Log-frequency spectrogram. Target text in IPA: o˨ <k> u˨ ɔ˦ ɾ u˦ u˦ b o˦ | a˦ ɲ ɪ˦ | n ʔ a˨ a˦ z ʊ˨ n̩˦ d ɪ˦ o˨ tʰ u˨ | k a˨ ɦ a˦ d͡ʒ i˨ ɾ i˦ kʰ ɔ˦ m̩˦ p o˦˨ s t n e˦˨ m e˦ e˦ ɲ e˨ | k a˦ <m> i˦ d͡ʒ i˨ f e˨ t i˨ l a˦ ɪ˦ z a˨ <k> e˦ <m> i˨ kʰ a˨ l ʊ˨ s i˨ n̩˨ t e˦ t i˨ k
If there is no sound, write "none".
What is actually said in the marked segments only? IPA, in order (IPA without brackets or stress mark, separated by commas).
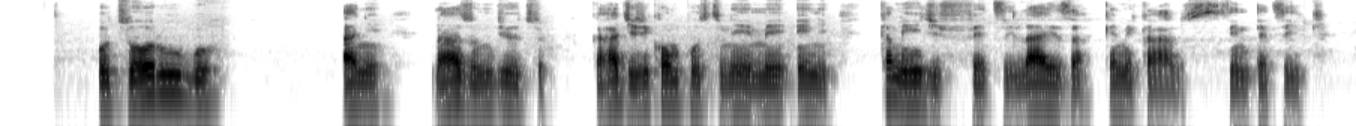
t, m, k, m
